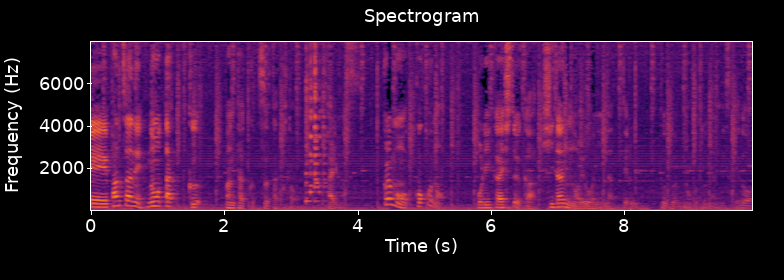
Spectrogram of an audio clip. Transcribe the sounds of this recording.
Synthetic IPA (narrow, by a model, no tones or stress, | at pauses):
pãnt͡sɨaneno̞ːt̪akːɯ̟ | mãnt̪akːɯ̟t͡sɨːt̪akːɯ̥t̪o̞̰aɾʲḭma̰sɨ̥ | ko̞ɾe̞mo̞ko̞ko̞no̞̰ | oɾʲikaeɕi̥t̪o̞jɯ̟ːka̰çid̪ãnːo̞̰jo̞ːɲ̟ḭna̰t̪ːe̞ɾɯ̟ | b̥ɯ̟bɯ̟̃nːo̰ko̞t̪o̞nã̰nd̪e̞sɨ̥ke̞d̪o̞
